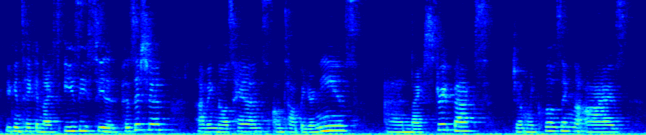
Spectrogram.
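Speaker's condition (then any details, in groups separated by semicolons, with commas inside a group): No condition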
